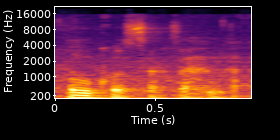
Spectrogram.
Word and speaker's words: Nkosazana: That's how I pronounce it. Correct. Ungo. Unco Satana.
